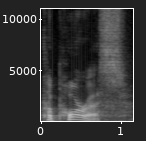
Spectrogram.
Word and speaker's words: kapores: did it it's called kapoor us it may have different pronunciations i think in one of the sudoers it ends with a th kapoor a--the ka ppor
